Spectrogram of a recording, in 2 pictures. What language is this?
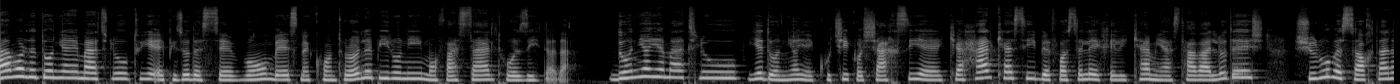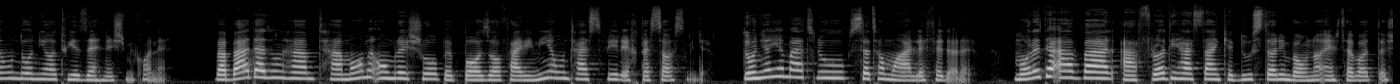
Persian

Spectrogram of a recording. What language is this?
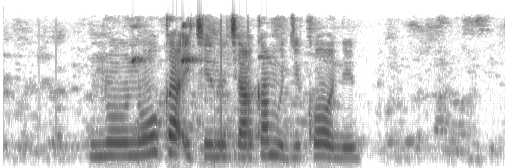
Kinyarwanda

